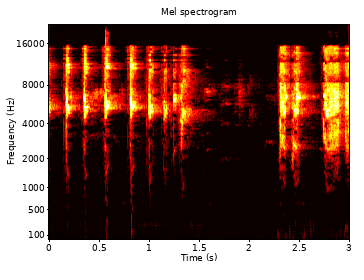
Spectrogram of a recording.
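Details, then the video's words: Lovebird sound meant to prompt other lovebirds to ngekek: a run of sharp, high chirps quickening then fading, a short pause, then harsh, rasping screeches. "Pancingan Love Bird Agar Cepat Ngekek"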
